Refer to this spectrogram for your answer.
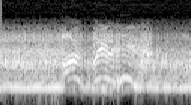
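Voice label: aircraft damaged mood high, speech English; War Thunder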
